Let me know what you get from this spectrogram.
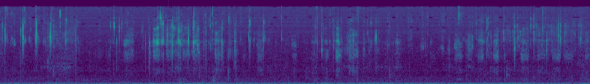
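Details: Cat eating, with steady crunching and biting: rapid irregular clicks of chewing run through the whole stretch over a low indoor rumble.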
